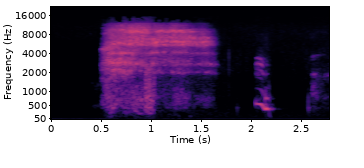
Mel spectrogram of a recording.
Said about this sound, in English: Sorry, I had to yawn.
